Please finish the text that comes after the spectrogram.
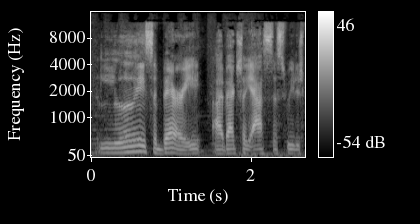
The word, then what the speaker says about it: Liseberg: me I mean, Liseberg, but it's said Liseberg, because it's kind of like French, like you just touch the G and it's more like a Y. So, Liseberg.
